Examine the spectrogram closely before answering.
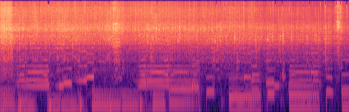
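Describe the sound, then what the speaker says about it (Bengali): Potato and carrot pieces sizzle loudly in spiced oil in a pan, a constant close crackle and fizz, while music plays underneath throughout. "আলু আর গাজরটাকে দিয়ে আবার একটু নাড়াচাড়া করে নেব"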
